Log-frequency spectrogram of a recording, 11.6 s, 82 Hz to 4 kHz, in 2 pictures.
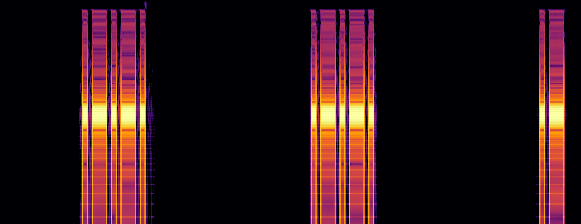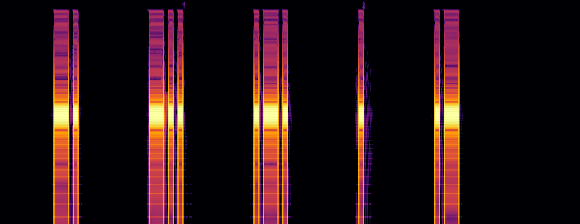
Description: Morse code, heard as a keyed tone, about 25 wpm, spaced as for 10 wpm, 550 Hz. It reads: <AR> <AR> ANDREA
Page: news headlines in morse code at 10 wpm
